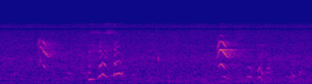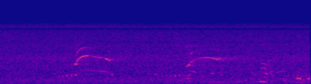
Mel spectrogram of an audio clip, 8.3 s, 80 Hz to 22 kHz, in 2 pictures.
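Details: A cheetah at Tama Zoo, Japan, filmed around 2010, gives high, sweeping, chirp-like calls spaced a second or two apart, possibly toward other cheetahs in a separate enclosure, while another cheetah climbs a tree.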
